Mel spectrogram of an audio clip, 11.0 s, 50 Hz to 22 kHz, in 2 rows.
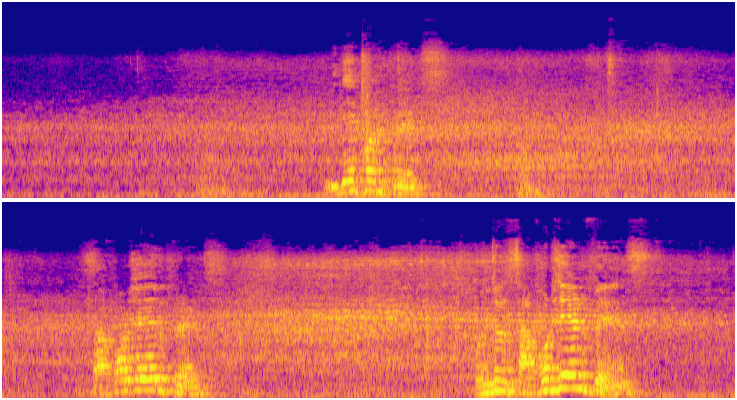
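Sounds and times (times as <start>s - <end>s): machine running: 0.0s - 11.0s.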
